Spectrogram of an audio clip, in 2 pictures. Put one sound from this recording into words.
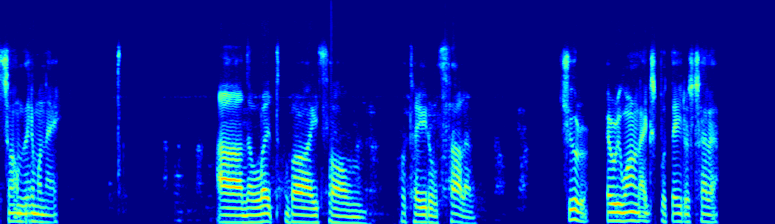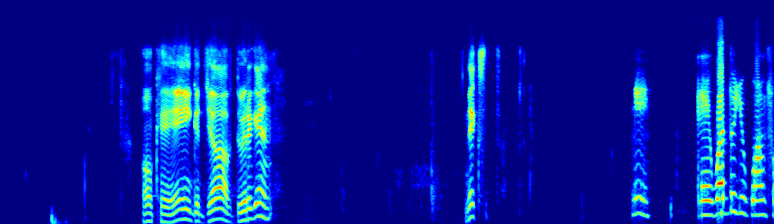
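A young man speaks calmly over an online call, with pauses.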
